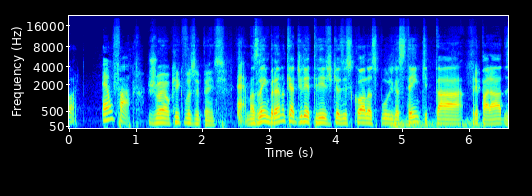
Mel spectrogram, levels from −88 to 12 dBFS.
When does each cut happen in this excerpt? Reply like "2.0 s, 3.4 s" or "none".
2.4 s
